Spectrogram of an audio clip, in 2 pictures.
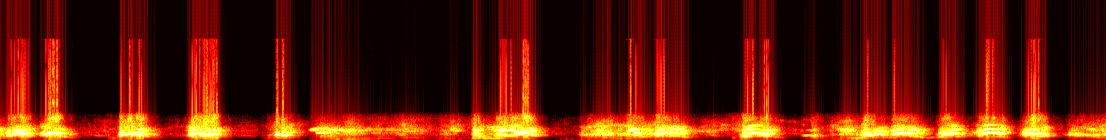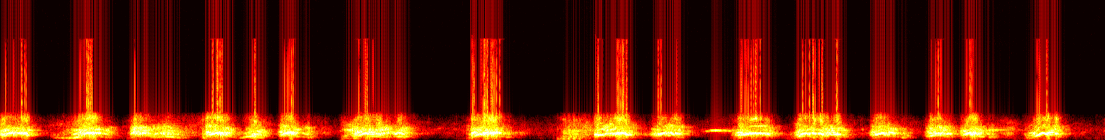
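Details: Two hog dogs, Dixie and Dollie, bay a big sow hog, Dollie being a leopard dog in training; dense, overlapping barking with near-continuous yelping and few gaps, both dogs calling together.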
